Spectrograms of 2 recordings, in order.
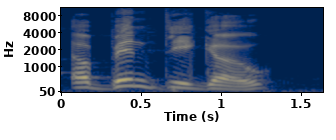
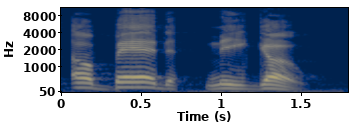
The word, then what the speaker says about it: Abednego: His name is not Abednego, it's Abednego.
